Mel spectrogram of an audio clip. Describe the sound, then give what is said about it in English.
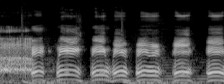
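A person imitates a duck with a rapid series of about six nasal, buzzy quacks in a steady rhythm, loud. “The duck is probably quacking.”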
